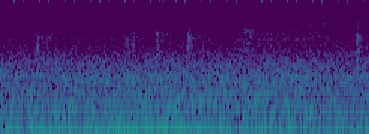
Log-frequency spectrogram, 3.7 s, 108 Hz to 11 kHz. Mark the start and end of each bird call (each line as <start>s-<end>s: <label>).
0.2s-3.7s: Common Grackle (Quiscalus quiscula)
